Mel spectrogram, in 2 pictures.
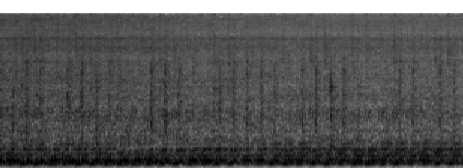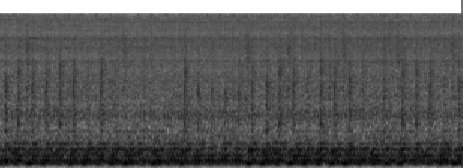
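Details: Honda with LS block and VTEC head: steady idle with a dull, fairly regular tap about twice a second from the bottom end; owner thinks it sounds like rod knock but is unsure.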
